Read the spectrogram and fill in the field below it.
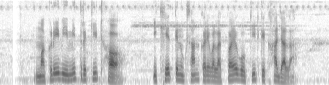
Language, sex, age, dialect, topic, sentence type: Bhojpuri, male, 18-24, Northern, agriculture, statement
